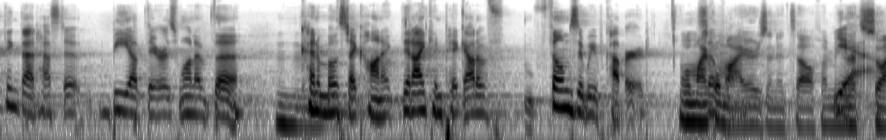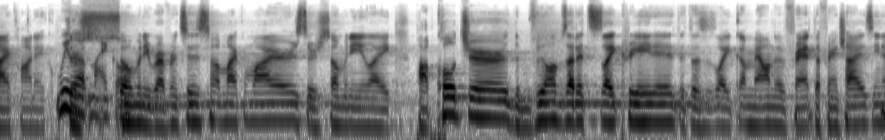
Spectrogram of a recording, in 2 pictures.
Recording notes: coming to you LIVE from RogueCon'23!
